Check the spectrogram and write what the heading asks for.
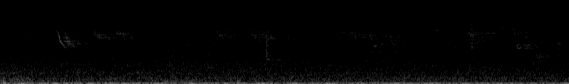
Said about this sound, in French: C'est un paysage sonore particulier dans lequel on ne se rend même plus compte que le chant des oiseaux, aussi agréable et paisible soit-il, est rythmé par cette camionnette qui passe.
